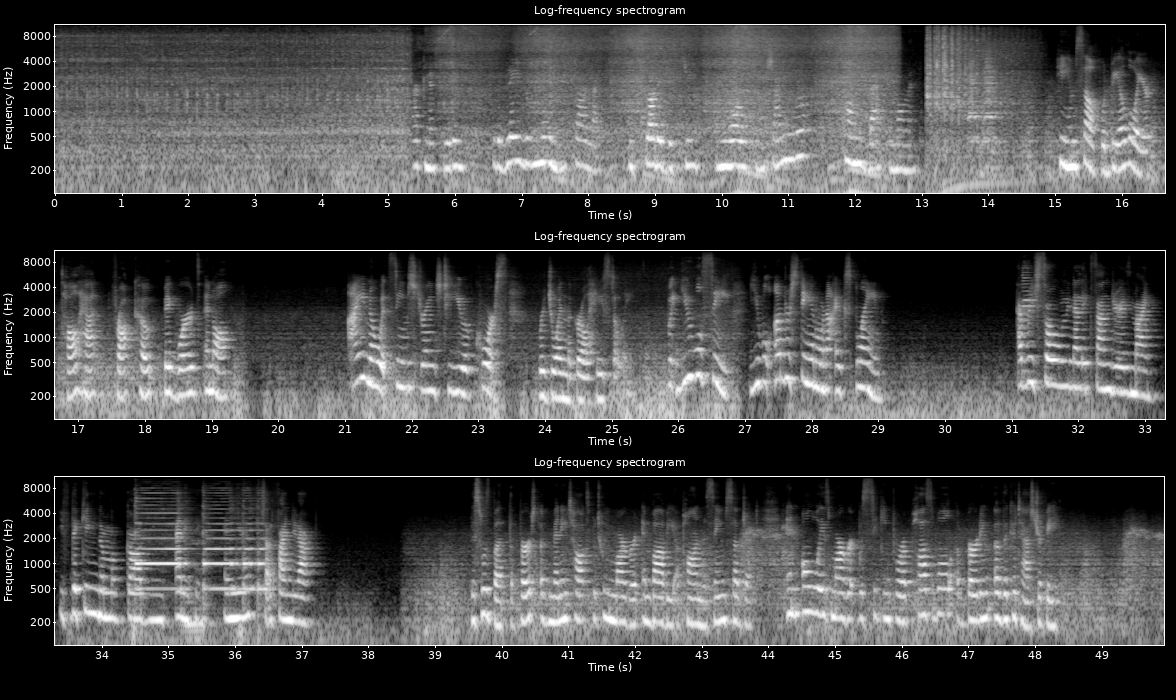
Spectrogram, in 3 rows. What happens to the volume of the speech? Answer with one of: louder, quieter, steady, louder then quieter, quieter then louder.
steady.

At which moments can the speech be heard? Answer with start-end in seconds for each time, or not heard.
5.3-12.9, 15.1-19.2, 21.0-29.1, 31.1-37.1, 39.5-48.4.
